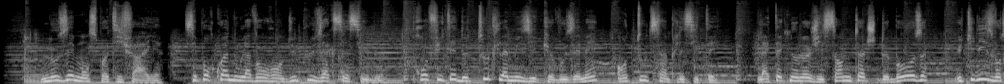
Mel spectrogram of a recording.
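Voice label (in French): French, male, commercial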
